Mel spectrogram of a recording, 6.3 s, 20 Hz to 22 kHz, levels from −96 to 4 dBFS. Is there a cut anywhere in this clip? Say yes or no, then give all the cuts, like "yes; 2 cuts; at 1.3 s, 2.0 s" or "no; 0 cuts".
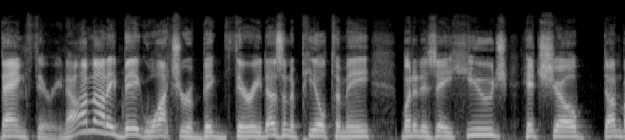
yes; 1 cut; at 2.2 s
